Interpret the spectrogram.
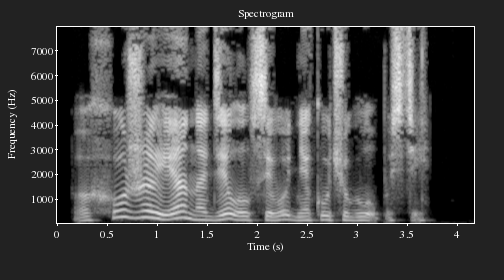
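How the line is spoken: Dejected mumble. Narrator (Russian): удрученно пробормотал герцог

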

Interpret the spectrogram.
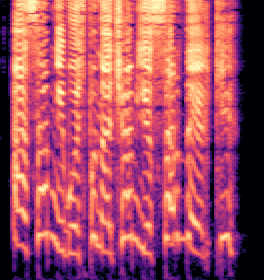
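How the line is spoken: Squeaky. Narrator (Russian): пискнула фиалка Наталка

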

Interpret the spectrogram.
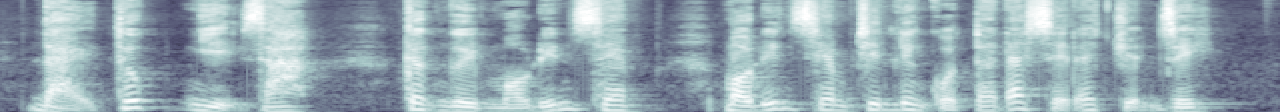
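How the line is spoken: Frightened shout. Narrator (Vietnamese): Tôi liền sợ hãi liền la lên

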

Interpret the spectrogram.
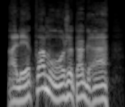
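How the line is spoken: Grumble. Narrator (Russian): проворчал Гадимир

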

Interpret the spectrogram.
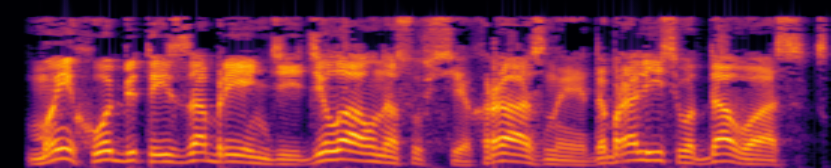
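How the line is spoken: Plain. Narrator (Russian): сказал Мэри

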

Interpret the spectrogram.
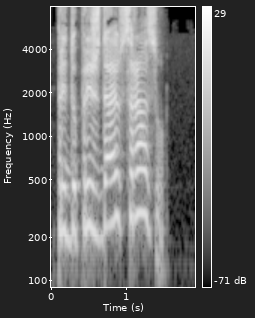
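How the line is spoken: Growling tone. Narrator (Russian): В голосе Чернобуровой появились рычащие нотки

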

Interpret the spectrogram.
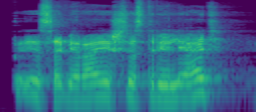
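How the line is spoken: Uncertain. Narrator (Russian): неуверенно спросил Дэн

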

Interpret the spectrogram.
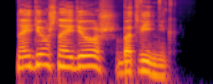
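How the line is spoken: Plain. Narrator (Russian): сказал Володаевский

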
